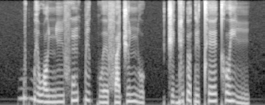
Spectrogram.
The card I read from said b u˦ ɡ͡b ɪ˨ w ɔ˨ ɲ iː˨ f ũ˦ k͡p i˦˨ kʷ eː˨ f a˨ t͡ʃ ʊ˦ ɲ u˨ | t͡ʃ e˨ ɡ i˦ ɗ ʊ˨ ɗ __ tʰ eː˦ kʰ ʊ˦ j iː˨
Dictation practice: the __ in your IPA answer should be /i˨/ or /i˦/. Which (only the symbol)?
i˨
